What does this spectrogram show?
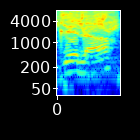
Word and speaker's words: Gellar: Alors déjà, de 1, c'est Gellard. C'est pas un G comme un J.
